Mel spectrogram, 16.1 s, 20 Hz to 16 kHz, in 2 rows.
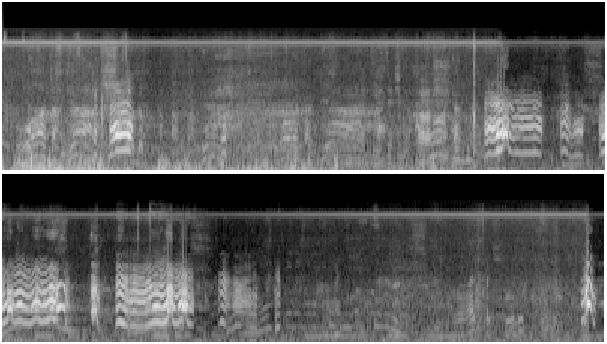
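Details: Dog Dzheni during a training session in Horlivka on 18 August 2019: a man's voice first, then several drawn-out, wavering whining yelps in quick clusters, trailing off into quiet with one last short yelp.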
